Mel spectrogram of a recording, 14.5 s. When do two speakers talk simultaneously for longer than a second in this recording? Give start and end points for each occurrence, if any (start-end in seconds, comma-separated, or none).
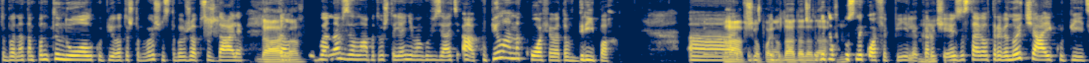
9.6-11.3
